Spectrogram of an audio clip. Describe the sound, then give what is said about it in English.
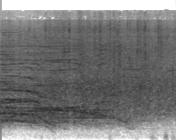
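Dense, sustained applause from a large audience filling a theater, a steady wash of many hands clapping at once, loud, tapering slightly toward the end with faint crowd noise. “Yeah, stop clapping.”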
